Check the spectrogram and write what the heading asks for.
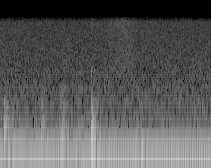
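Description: Steady low electrical hum under faint pen strokes on paper, as the word "Milk" is written, with a small tap about a second in.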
